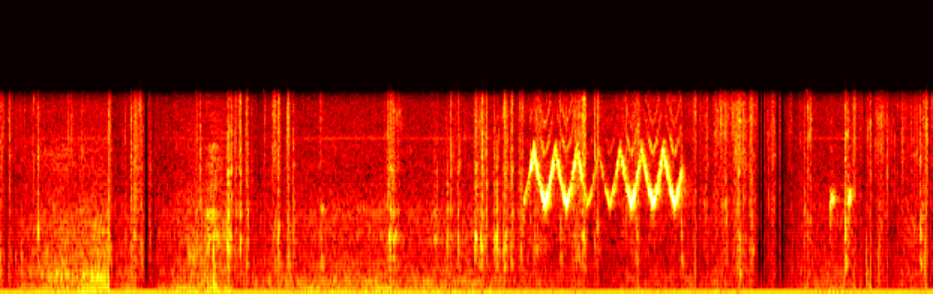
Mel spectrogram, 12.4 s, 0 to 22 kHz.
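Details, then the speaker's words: 2003 Nissan Sentra SE-R that loses all power when cranked: after the key is removed and reinserted, a loud warbling siren sweeps up and down in two bursts, then stops abruptly when disarmed; car alarm sounding. "taking the key out put it back in mom goes off"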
